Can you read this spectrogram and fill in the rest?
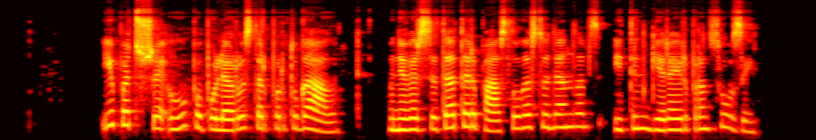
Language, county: Lithuanian, Klaipėda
